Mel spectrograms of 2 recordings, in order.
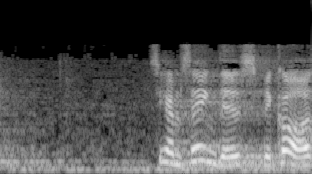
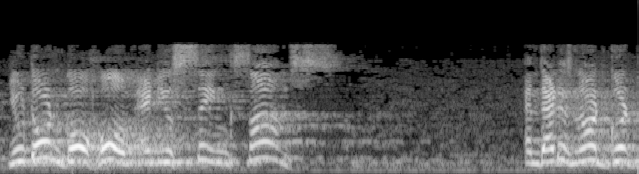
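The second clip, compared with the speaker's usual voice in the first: emphatic rebuke; 4 semitones higher, 5 dB louder than usual. Real, not acted. Rebuking congregation.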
